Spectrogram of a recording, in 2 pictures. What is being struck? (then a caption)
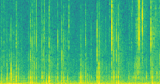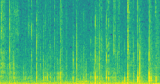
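Polyurethane foam squishy toy. A single teal-glazed polyurethane foam ice-cream pop squishy with colorful sprinkles, made of solid foam, is held up close while it is scratched and tapped with long mauve nails and fingertips and squeezed. The result is a quiet, steady stream of dry, crinkly scratches and short bright ticks over a soft low rumble, each sound dying away almost at once.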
